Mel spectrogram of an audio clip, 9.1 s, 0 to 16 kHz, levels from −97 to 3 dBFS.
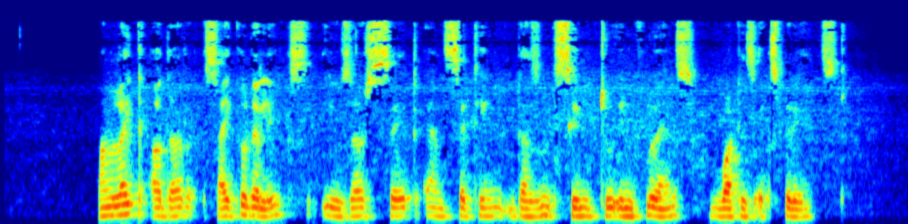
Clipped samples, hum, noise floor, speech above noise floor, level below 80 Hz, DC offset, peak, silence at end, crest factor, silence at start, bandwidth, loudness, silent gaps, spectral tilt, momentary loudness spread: under 0.1%; none; -75 dBFS; 56 dB; -64 dBFS; under 0.1%; -2 dBFS; 0.75 s; 18 dB; 1 s; 11.5 kHz; -19 LUFS; none; -4.5 dB/octave; 9 LU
